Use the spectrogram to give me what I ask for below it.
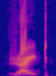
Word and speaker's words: write: लिखने की अंग्रेजी क्या होती है, राइट। जो राइट की स्पेलिंग होती है वो होती है WRITE, लेकिन W उसमें साइलेंट होता है, W की आवाज नहीं आती है।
